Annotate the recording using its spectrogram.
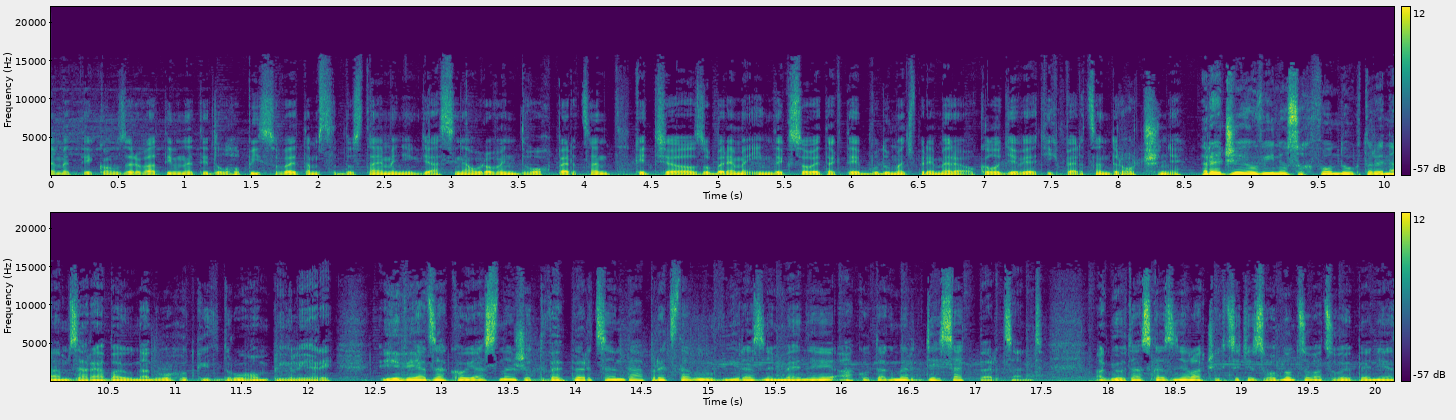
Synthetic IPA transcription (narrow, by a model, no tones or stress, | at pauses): ɛmɛt̪ɪɛkɔnzɛɾʋat̪iːʊnɛt̪ɪɛd̪l̩ˠɦɔpiːsɔʋɛːt̪amsad̪ɔst̪aɲɛmɛɲɪɛɡɟɛasinauːɾɔʋɛɲd̪ʋɔxpɛɾt͡sɛnt̪kɛczɔbɛɾɛmɛ̰ʔind̪ɛksɔʋɛːt̪akt̪ɪɛbud̪uːmacfpɾɪɛmɛɾɛ̰ʔɔ̰kɔlɔɟɛʋɪacixpɛɾt͡sɛnd̪ɾɔ̰t͡ʃɲɛ̰ɾɛd͡ʒjɛɔʋiːnɔsɔxfɔnd̪ɔʊkt̪ɔɾɛːnaːmzaɾaːbajuːnad̪ʊɔxɔt̪kivd̪ɾuɦɔmpilɪɛɾi | jɛʋɪad͡zakɔjasnɛːʒɛd̪ʋɛpɛɾt͡sɛnt̪aːpɾɛt̪st̪aʋujuːʋiːɾazɲɛmɛɲɛjʔakɔt̪aɡmɛɾɟɛsacpɛɾt͡sɛnt̪ | aɡ̚biɔt̪aːskazɲɛlat͡ʃixt͡sɛcɛzɦɔd̪nɔt͡sɔʋacsʋɔjɛpɛɲɪazɛ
